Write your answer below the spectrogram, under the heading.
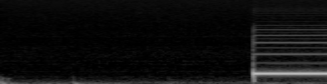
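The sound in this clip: A telephone call ringing out: after near silence, a steady electronic tone rich in overtones starts abruptly and holds loud and unbroken until the end.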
